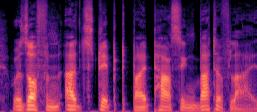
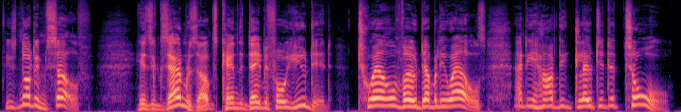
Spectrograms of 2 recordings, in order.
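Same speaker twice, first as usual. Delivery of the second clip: put-on higher lively teen boy voice; Fred's voice; 11 semitones higher, 4 dB louder than usual. A narrator's reading. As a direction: voice him bright and higher, teasing. Fred voiced, young and lively.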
